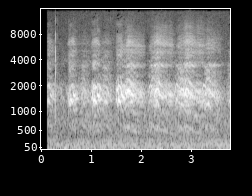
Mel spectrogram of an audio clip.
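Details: A flock of more than 20 crows gathered on a roof, giving harsh, nasal caws in a rapid, overlapping series, about two calls per second with several birds calling at once.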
